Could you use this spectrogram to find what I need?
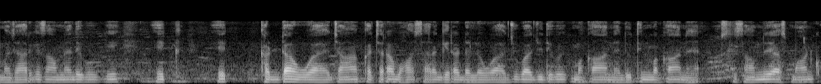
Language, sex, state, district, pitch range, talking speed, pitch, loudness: Hindi, male, Madhya Pradesh, Katni, 110-115 Hz, 225 wpm, 115 Hz, -22 LUFS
